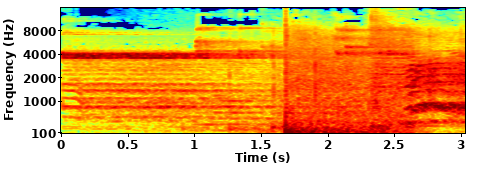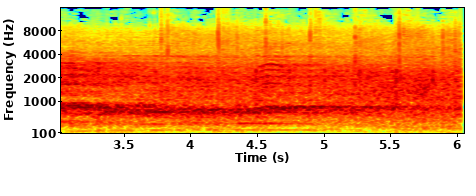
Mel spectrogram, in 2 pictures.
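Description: A futsal ball struck hard on an indoor wooden court, a single sharp thud about two seconds in, followed by a long, slowly falling shout and cheering in the hall as the goal goes in.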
